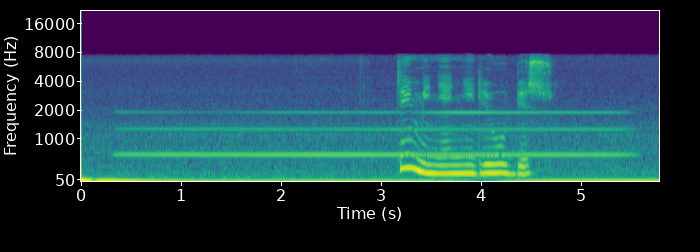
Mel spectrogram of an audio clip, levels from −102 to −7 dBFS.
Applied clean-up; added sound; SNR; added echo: none; Wind instrument, woodwind instrument; 16 dB; none.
